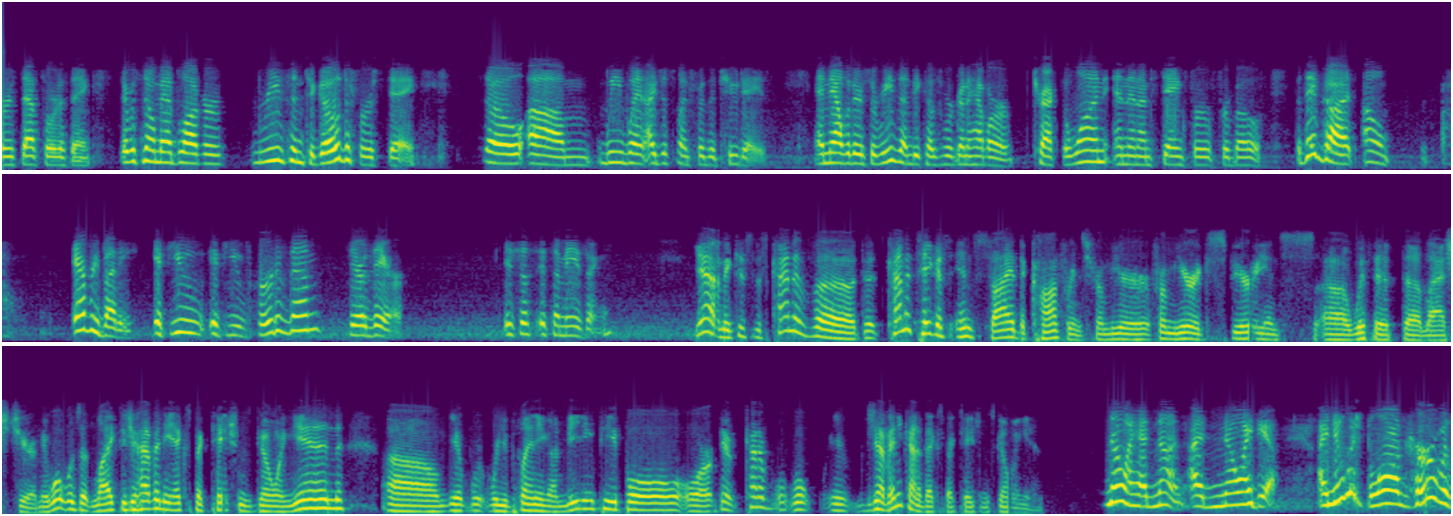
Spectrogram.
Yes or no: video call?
no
